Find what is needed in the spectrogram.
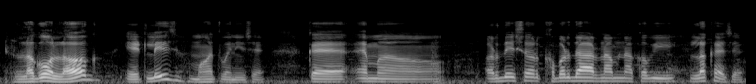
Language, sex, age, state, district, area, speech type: Gujarati, male, 30-45, Gujarat, Rajkot, rural, spontaneous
